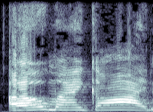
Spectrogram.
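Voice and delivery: amazed. Retold or imitated. Retold amazed reaction to building.

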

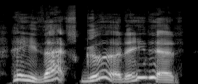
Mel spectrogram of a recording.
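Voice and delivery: high, loud, pleased-with-himself crowing; crowing delight. A narrator's reading. Bully showing off his joke to the boys, crowing. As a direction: crow over your own joke.

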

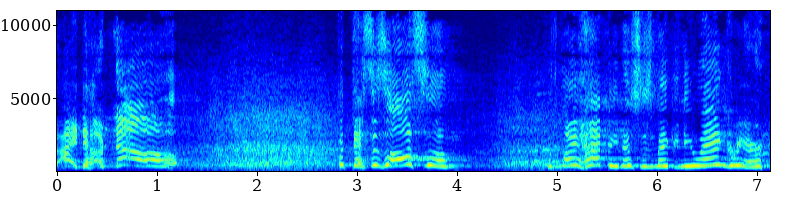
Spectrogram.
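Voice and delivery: high voice, laughing through the words. Retold or imitated. A man laughing at his angry partner, high giggling reply. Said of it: "the more I laughed".

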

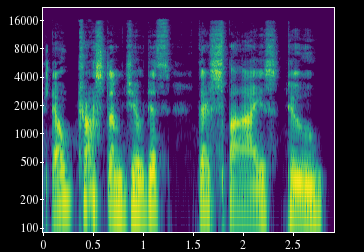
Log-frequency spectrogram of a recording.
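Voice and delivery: high, urgent grandmother voice; old woman warning Judith off the strangers, high; old woman's warning. Acted. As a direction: warn her off in a high old voice.

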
